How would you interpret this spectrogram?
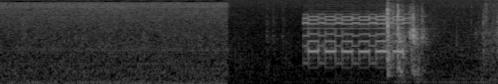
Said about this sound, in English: The phone in Bud's dark apartment. A hand sleepily reaches for it.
